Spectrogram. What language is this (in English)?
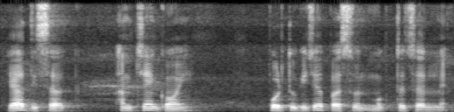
Konkani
